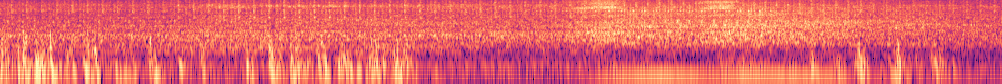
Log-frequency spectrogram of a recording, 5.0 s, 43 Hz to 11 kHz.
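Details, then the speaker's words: 1983 Toyota pickup, manual, cold start idle: worn throwout (clutch release) bearing gives uneven rattly bursts then a steady low hum, and the noise goes away when the clutch pedal is depressed. "And you can hear that throwout bearing, because when I depress the clutch, it goes away. That's cold start."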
